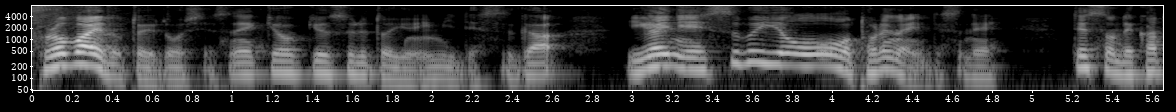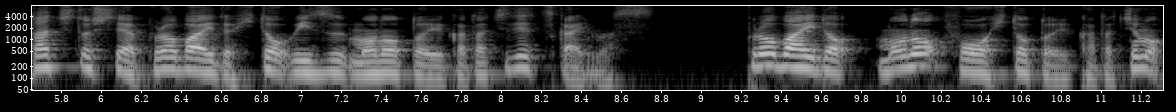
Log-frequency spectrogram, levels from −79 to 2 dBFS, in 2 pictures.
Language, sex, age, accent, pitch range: Japanese, male, 40-59, native, 125-170 Hz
